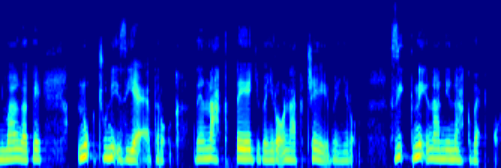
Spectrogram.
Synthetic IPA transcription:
ɲma˦ŋɡa˧ke˧nu˦t͡ʃu˦ni˦˧s̬jḛ˨d̪ɾo̰˨kd̪e˧na˧kt̪e˦jbe˨ɲɾo˧na˧kt͡ʃe˧be˧ɲɾo̰˨k | zi˧kni˦na˧ni˧na˧kbe˨kʷ

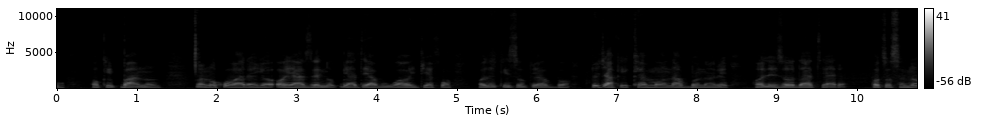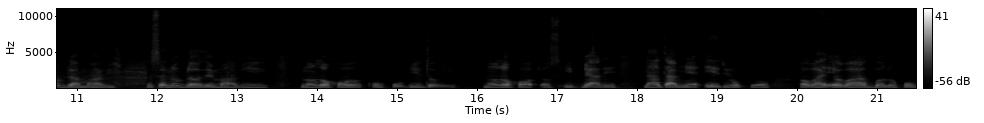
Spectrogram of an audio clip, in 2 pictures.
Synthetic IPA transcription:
ɔ˨ki˧k͡pa˨no˦ | ɔ˧no˦xo˦wa˧˦ɾɛ˧˦jɔ˦ʔɔ˨ja˨zɛ˨no˨˦k͡pi˦a˧di˨˧a˧vu˧wa˦˨i˨bɛ˦fo˦ | ɔ˧˨le˦ki˦˨zo˦bi˦a˧˨˧bɔ˧ | b̥e˦d͡ʒa˨ki˦kʰɛ˧mɔ˦na˨ɡ͡bɔ˨na˨ɾe˦ | ɔ˨le˨˦zɔ˦˨da˦˨di˨a˨ɾɛ˨ | kɔ˨to˨sɛ˨no˦bla˨˧m˦a˦˨ɾi˧˨o˨sɛ˨no˦bla˧o˨le˦ma˦βi˦ | nɔ˦lɔ˨xɔ˦o˨ko˨bi˨e˦dɔ˨ɾe˨ | nɔ˦lɔ˨xɔ˦˨i˨k͡pi˨a˨ɾe˧ | na˦da˨mi˦ɛ˦ʔe˨ɾi˦o˨ko˦ | ɔ˨wa˦ɔ˨wa˦ɡ͡bɔ˧no˧kʷo˦

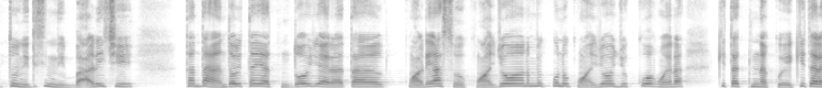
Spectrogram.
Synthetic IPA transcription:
t̪ũ˦nĩ˧ɾi˦si˧nĩ˧βa̰˨ʔa̰˧ɾi˦t͡ʃi˧ | t̪a˧˦nd̪a˦˨ã˧nd̪o˦ɾi˦t̪a˦ja˦˧˨t̪u˨nd̪o˦ja˦˨ɾa˧t̪a˧kʷã̰˨˧ɾi˦a˦su˧kʷã̰˨joː˦nã˦mĩ˦ku˦nũ˧kʷã̰˨joː˦ju˧ku˦a˦kʷẽ˦ɾa˦ | ki˦t̪a˧t̪i˧nã˧kʷe˨ʔe˧ki˦t̪a˧ɾ

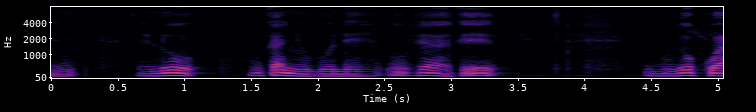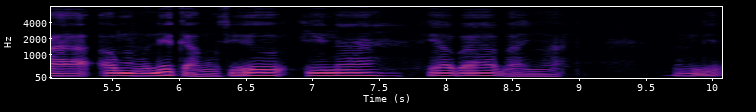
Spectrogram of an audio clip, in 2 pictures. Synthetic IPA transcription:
ɲi˨ | e˨lo˦˨˦ | ka˦˨ɲ˨o˨ɡo˨le˨o̰˦fi˦a˦ɡa˨kḛ˦˨ | bu˨bo˦ku˦a˧ɔ˧m˦u˨˧ne˦ka̰˨mu˨sḭ˦o˦e˦na˦fi˦a˦ba˦ba̰˨ɲu˧a˨˦ | n˦ḭ˦

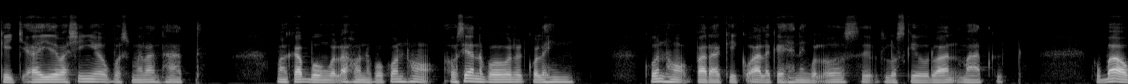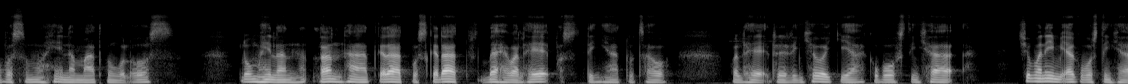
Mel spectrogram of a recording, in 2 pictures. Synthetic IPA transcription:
ke˨kʲa˧jd̪e˧ba˧ʃi˦ɲo˧p̬e˧sma˧la˦nɦa˧t̪ | ma˧ka˦bu˧ŋɡo˨lʔa˦ɦo˧na˧po˧ko˦nɦo̰˧ʔo˧sja˦na˧p̬o˧ɾko˧la˧hi˦ŋ | ko˦nɦo˧ʔpa˧ɾa˧ki˧kʷa̰˧la˧ke˧ɦe˧ne˧ŋɡʷo̰˨lʔo˦slo˧ske˧u˧ɾwa˦nma˧t̪k | ku˧ba˦wpe˧sma˧hi˧na˧ma˧t̪ku˧ŋɡo˨lo˦s | lo˦maɦĩ˧lala˦nɦa˧t̪kad̪a˦t̪̚pe˧ska˧d̪a˦˧t̪̚be˦ɦe˧ba˧lɦe˦ʔpo˨st̪i˧ɲha˧t̪̚bo˧t͡sa˧o˧ | ba˧lɦe˧ʔɾe˨ɾi˧ŋkʰjo˦jki˧ja˧ko˧po˧st̪i˧ŋkʰa˦ | t͡ʃo˦ma˧ni˦mi˧ʔa˦ko˧po˧st̪i˧ŋkʰa˧

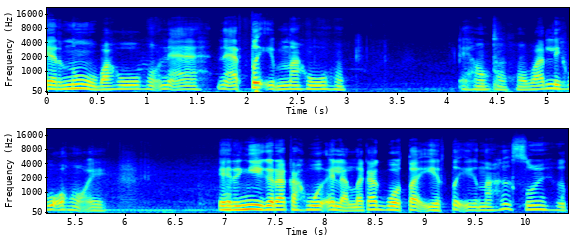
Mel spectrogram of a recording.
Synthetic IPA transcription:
e˧ɾnũː˦˨ba˧ɦuː˦ɦõ˧ʔnã˧ʔnã˧ɾt̪i˦ʔba˧nã˧ɦuː˦ɦõ˧ʔ | e˧ɦõ˧ɦõ˧hõ˧˨ba˦ɾli˧wo˦ʔɦõ̰˧ʔe˧ | e˧ɾɲĩ˧ɡa˧ɾa˦ka˧ɦwə˦ʔe˧la˨lə˧˨ka˦ɡʷo˧t̪a˧i˧ɾt̪ɨ˦˧ʔnã˧ɦɨ˦sũ˦ɦɨ˧

